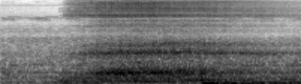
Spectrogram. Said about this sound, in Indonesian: Aku mendengar suara nafas seseorang di area dekat teras itu. Suara nafas itu membuatku bergidik, merinding. Suara siapa ya?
